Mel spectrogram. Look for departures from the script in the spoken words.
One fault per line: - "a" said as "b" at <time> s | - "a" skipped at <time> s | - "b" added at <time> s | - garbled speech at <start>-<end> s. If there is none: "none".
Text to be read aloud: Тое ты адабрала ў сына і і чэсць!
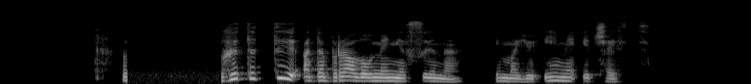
- "Тое" said as "Гэта" at 2.3 s
- "мяне" added at 3.8 s
- "маё імя" added at 5.1 s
